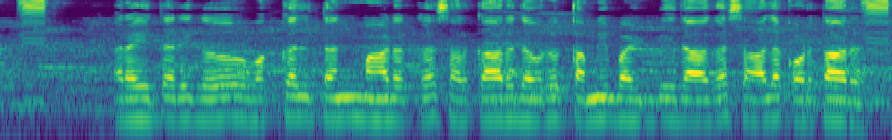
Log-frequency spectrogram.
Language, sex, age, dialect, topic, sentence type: Kannada, male, 18-24, Northeastern, agriculture, statement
